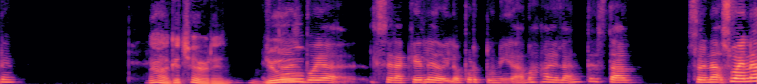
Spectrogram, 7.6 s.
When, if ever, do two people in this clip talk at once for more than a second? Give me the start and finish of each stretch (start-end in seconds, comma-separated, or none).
none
